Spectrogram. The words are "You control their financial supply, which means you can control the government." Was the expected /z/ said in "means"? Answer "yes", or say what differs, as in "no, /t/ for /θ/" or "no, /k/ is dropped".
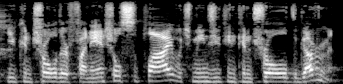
yes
